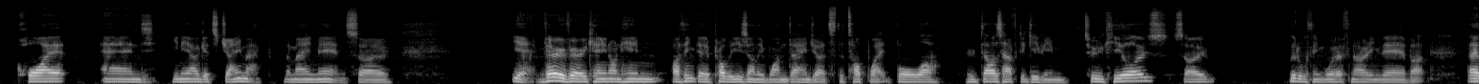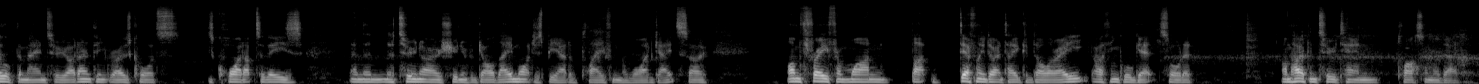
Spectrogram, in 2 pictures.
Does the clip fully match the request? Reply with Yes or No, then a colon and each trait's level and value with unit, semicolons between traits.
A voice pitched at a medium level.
No: low, 115 Hz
